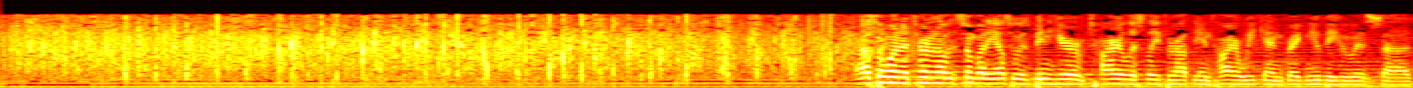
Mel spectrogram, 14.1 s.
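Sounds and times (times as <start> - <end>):
audience applauding the hotel: 0.0 - 9.4
speech: 8.6 - 14.1.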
